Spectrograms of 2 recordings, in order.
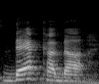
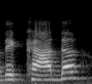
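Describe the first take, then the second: First: The stress is on the first syllable. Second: The stress is on the middle syllable. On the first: The speaker calls it right. "Nós falamos década. Então, toda a proparoxítona é acentuada" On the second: The speaker calls it wrong. "a gente fala decada"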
